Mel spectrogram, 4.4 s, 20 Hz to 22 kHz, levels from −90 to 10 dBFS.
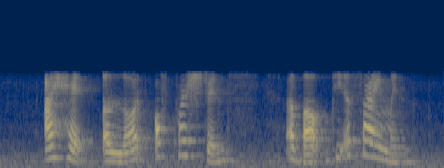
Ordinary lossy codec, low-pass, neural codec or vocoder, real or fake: none; 3.6 kHz; none; real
